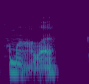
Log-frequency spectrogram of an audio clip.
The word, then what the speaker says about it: Kamala: How do I say her name? – I believe it is Kamala. – Kamala, right? Uh-huh.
